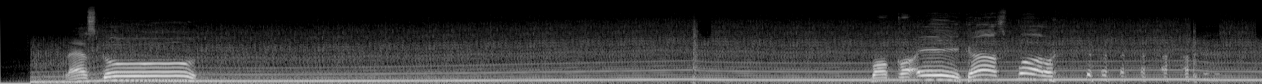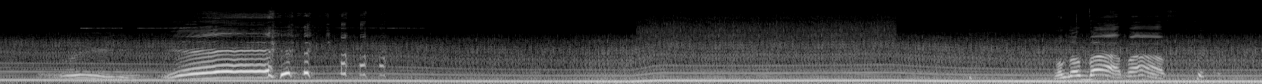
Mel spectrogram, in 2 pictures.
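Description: A van engine hums steadily, rising and falling in pitch as it speeds up and slows down.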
